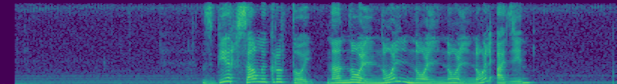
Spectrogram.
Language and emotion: Russian, positive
